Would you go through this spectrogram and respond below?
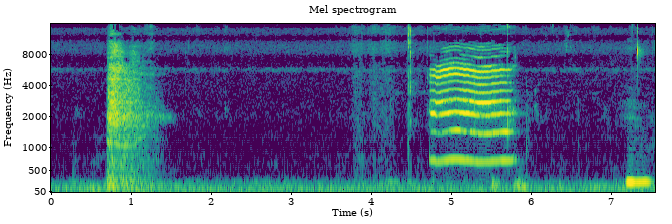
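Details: Munchkin cat Chacha meowing indoors during the nail trimming done every two weeks: after a short breathy burst, one long, steady, clear meow of about a second with rich harmonics, then a brief low sound at the end.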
